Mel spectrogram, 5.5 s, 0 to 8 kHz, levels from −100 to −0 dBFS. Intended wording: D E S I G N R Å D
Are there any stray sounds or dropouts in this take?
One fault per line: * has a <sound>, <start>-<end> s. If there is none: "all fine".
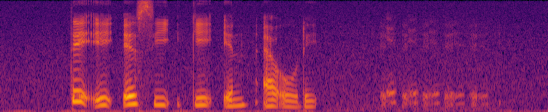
* has a laugh, 3.8-4.9 s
